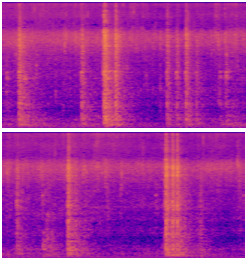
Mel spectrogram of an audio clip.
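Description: Ground beef with bacon, onion and tomato sizzling as it cooks through in a stainless steel pot, stirred with a silicone spatula. The spatula scrapes and knocks against the pot now and then, loudest about a second and a half in and again near the end.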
